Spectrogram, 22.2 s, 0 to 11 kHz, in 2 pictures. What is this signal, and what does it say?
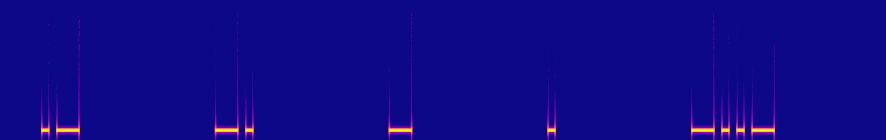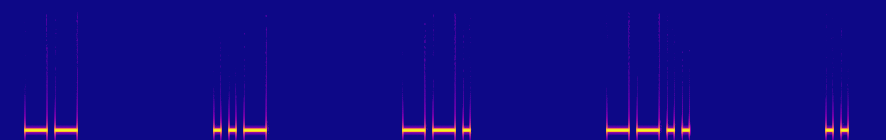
Morse code, heard as a keyed tone, about 13 wpm, spaced as for 4 wpm, 800 Hz. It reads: ANTEX MUGZI
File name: formation / cw / Text43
